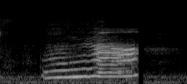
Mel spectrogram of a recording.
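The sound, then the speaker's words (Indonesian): A baby who has just woken up babbles in one sustained, rising vocal stretch lasting about a second, bright, then breaks off abruptly against a quiet background. “karena udah ada para bayi sudah bangun kita cukupkan dulu ya.”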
